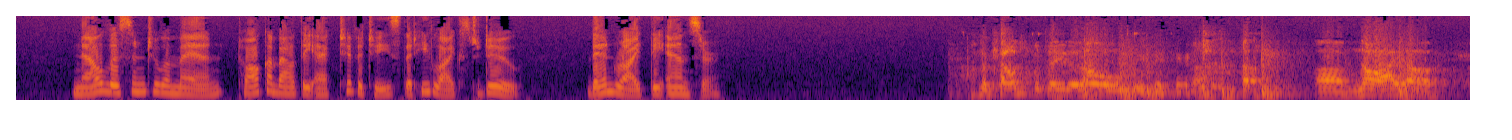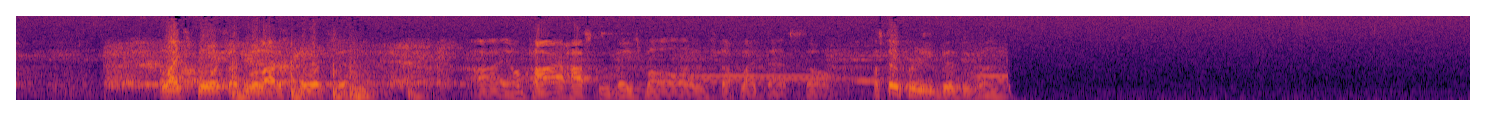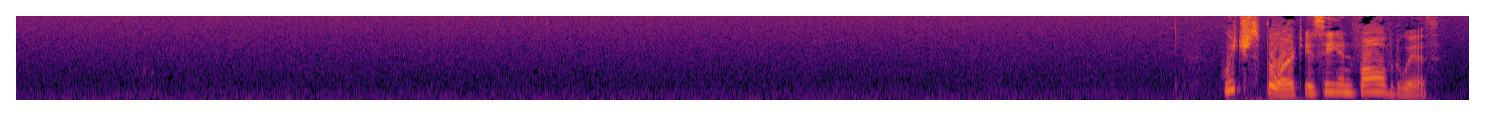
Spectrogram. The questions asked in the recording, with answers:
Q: Which sport is he involved with?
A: The answer is baseball.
